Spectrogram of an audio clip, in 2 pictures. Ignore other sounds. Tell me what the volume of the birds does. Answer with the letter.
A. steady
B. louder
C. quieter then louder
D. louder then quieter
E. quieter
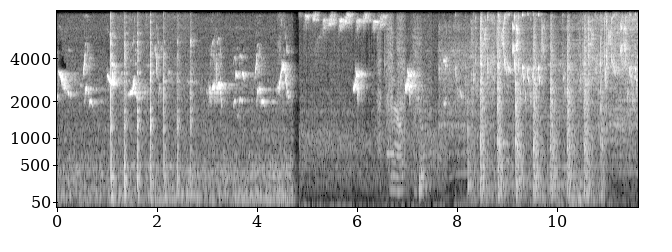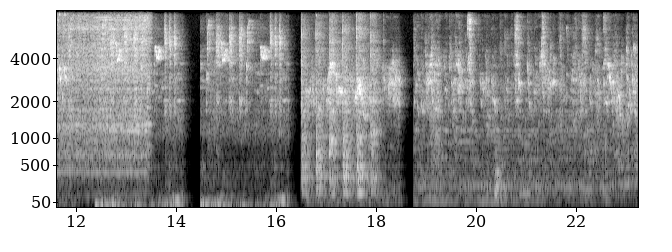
E.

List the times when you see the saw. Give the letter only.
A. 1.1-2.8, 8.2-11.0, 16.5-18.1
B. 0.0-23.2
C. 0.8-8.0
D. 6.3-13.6
D.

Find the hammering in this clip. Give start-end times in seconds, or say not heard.
1.1-2.8, 8.2-11.0, 16.5-18.1.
